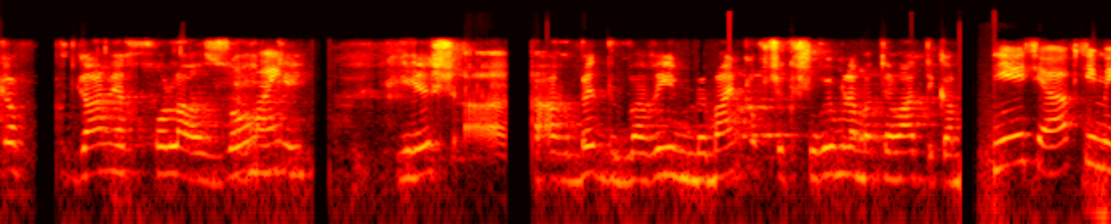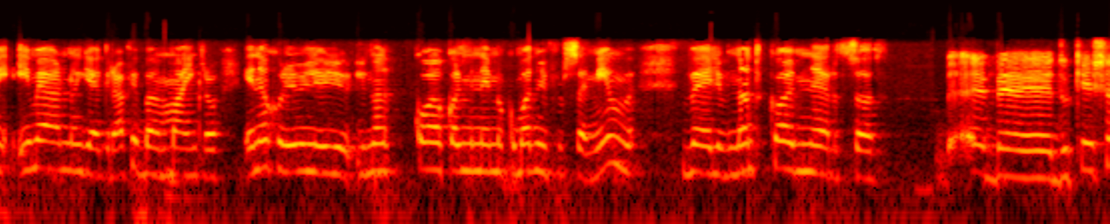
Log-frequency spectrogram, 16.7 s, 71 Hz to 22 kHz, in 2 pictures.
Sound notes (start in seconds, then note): 7.1 slide whooshes; 7.1 speaks foreign language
